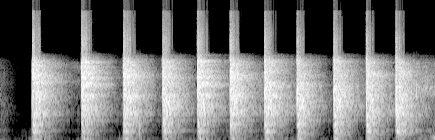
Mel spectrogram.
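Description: Mallet striking a mortise chisel about eleven times in a steady rhythm, roughly three blows a second, driving the chisel into the wood to chop out a mortise.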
